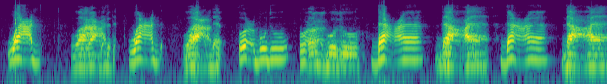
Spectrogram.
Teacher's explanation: The Ayn along with the Ha or the Ha come from the middle of the throat.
